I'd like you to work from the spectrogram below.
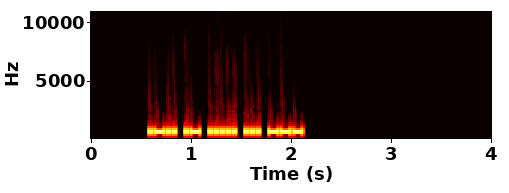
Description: Morse code, heard as a keyed tone, about 40 wpm, 700 Hz. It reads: LA5SO
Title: DXCC-100 Call Signs - 5 Characters - Repeated 2x - 40wpm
